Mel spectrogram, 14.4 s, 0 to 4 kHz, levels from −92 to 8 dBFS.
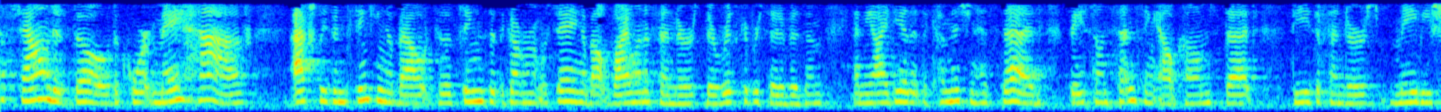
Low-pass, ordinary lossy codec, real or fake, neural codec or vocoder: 3.6 kHz; MP3, 24 kbps; real; none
